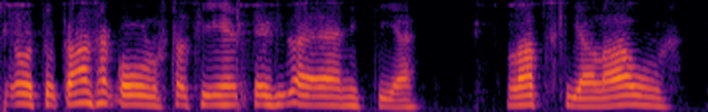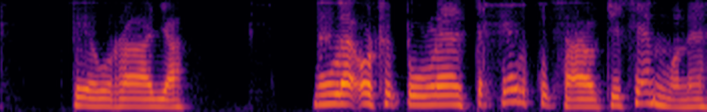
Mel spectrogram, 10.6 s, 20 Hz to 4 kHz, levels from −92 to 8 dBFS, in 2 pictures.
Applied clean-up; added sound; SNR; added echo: neural mask model DeepFilterNet 3.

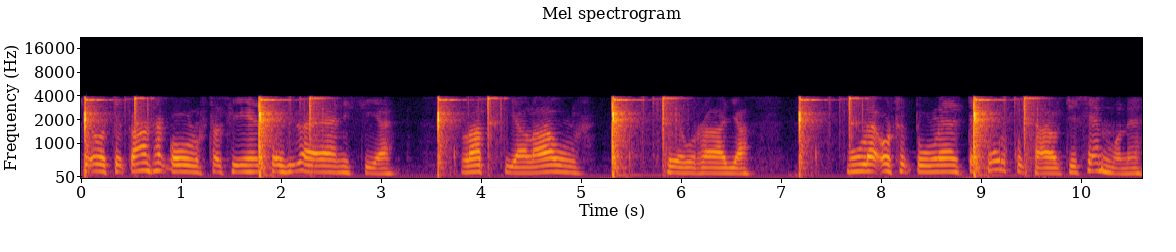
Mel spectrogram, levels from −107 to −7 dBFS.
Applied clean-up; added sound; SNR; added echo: none; Shatter; -3 dB; none.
